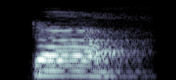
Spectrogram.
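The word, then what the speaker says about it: talk: टाक टी ए एल के टाक। इसे टाक नहीं टाक कहते हैं। बहुत से विद्यार्थी यानी इसे ताल्लक पढ़ते हैं। तो हमारा गलत उच्चारण होता है। अनेक मेंशन गलत होता है। इसे टॉक पढ़ा जाता है।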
